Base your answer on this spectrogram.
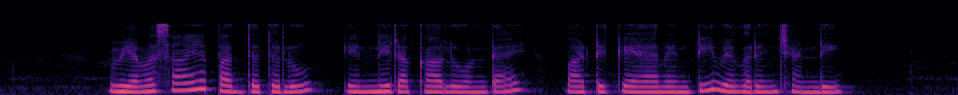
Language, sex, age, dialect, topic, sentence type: Telugu, female, 18-24, Utterandhra, agriculture, question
